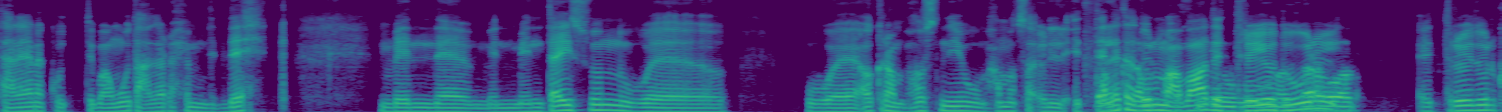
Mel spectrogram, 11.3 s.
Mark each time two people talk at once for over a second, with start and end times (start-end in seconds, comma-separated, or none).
8.2-10.1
